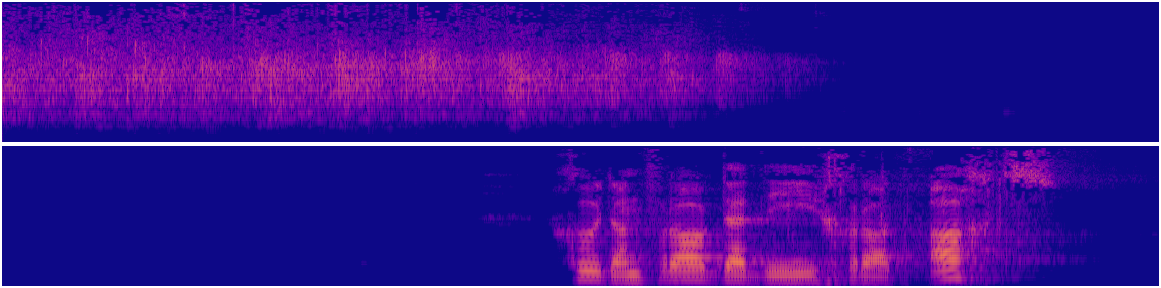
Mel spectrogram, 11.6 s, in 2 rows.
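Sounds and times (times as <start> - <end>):
audience applause: 0.0 - 4.1
speech: 8.6 - 11.0.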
